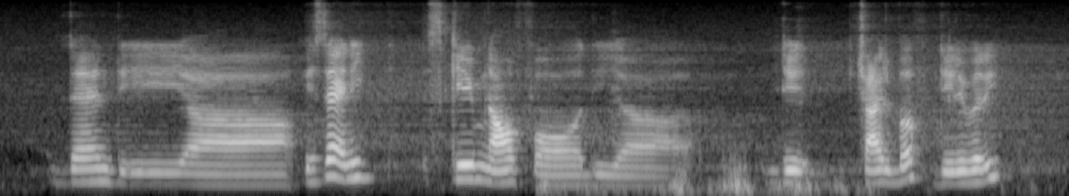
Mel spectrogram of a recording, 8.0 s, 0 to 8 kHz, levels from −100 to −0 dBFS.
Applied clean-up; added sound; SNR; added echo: none; none; none; none.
